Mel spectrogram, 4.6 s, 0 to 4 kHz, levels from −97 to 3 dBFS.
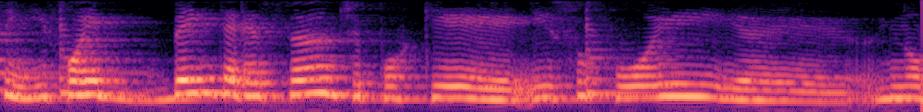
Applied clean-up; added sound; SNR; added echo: none; Bowed string instrument; 18 dB; reverberation time 0.5 s.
